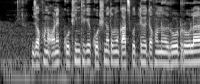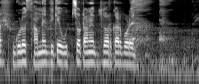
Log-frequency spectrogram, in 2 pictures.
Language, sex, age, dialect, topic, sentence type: Bengali, male, 18-24, Standard Colloquial, agriculture, statement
